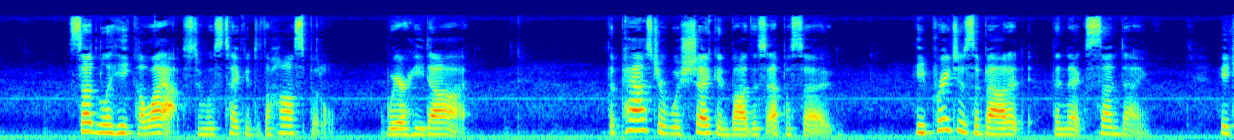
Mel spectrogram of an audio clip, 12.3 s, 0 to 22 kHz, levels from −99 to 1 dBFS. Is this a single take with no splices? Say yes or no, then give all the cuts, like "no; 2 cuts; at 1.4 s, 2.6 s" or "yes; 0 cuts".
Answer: yes; 0 cuts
